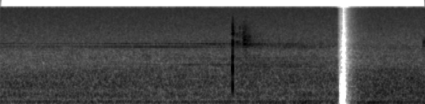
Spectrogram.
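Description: A golf club striking a ball off the tee: one sharp click about halfway through, over steady outdoor background noise with a faint, steady high tone. Near the end the sound drops out briefly.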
